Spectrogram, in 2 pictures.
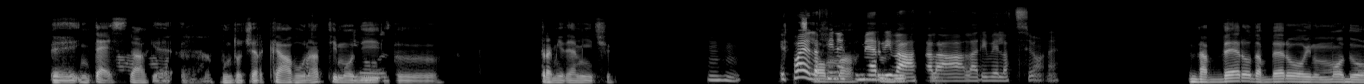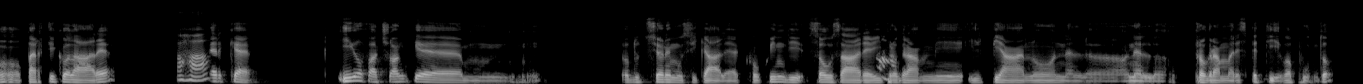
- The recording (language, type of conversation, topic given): Italian, podcast, Qual è la canzone che ti ha cambiato la vita?
- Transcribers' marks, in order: other background noise; tapping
